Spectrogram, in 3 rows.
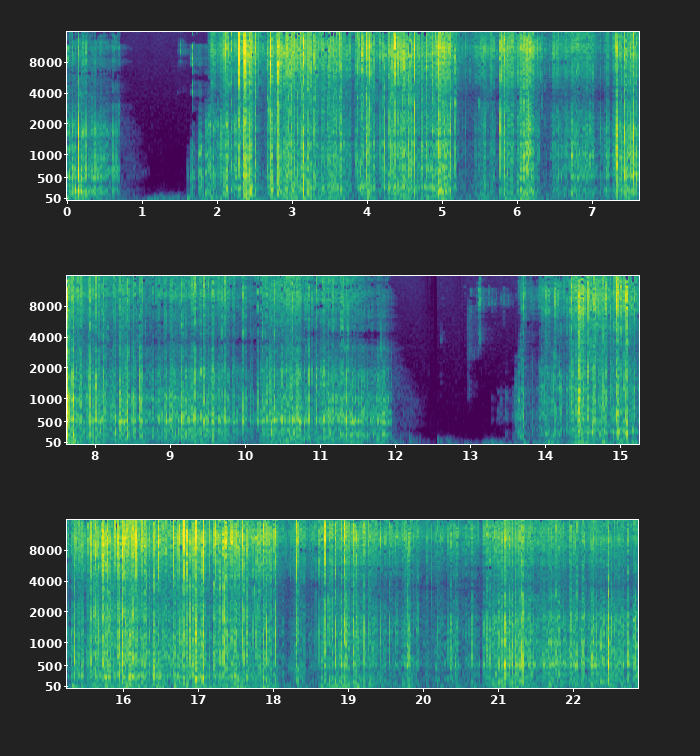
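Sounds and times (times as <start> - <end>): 
rough scratching and brushing against a microphone: 0.0 - 0.7, 1.7 - 12.0, 13.6 - 22.8.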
